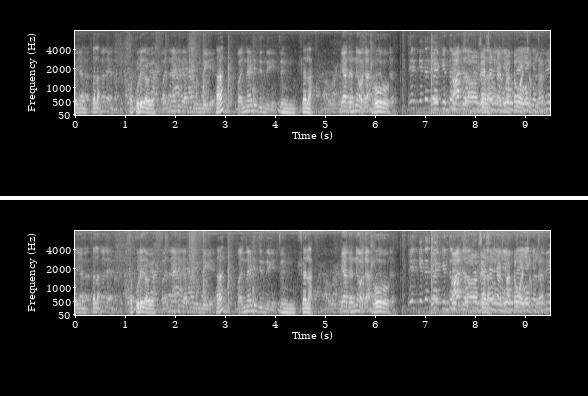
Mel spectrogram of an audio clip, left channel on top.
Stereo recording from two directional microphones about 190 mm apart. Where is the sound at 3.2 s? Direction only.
Centre (ahead or behind).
